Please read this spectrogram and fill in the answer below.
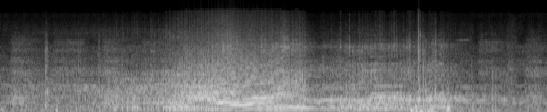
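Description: Off-road dirt bike engine revving under the rider: it rises in pitch about two and a half seconds in, holds loud for about two seconds, drops off suddenly, then picks up again briefly near six seconds, with a few sharp knocks from the bike.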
